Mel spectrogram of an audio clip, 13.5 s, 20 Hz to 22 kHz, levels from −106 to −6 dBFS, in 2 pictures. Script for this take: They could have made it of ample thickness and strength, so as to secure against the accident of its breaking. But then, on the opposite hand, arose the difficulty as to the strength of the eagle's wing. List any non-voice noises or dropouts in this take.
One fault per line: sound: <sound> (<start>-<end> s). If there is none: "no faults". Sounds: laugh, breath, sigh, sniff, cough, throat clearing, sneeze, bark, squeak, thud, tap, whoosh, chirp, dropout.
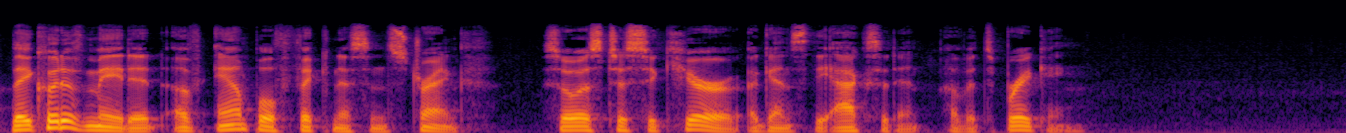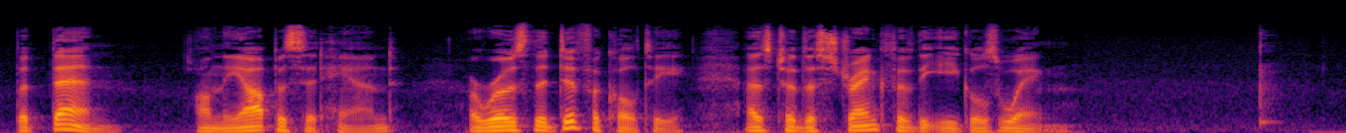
sound: thud (13.0-13.2 s)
